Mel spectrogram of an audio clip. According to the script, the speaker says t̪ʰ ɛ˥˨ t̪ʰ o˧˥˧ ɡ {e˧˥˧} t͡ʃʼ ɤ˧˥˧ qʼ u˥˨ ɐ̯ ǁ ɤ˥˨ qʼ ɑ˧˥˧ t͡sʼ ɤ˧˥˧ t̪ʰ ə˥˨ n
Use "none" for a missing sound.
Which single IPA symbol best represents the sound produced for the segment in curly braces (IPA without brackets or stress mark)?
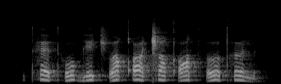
e˧˥˧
